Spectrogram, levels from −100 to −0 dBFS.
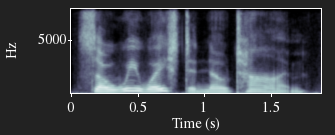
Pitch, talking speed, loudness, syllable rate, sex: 190 Hz, 160 wpm, -16 LUFS, 3.5 syllables/s, female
